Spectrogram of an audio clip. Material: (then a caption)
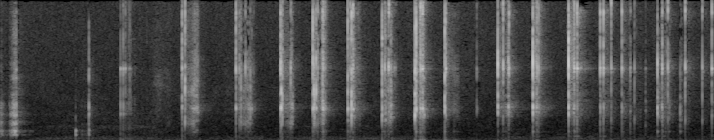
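Glass. Metal paperclips rapidly tap and scrape a small, empty clear glass jar with a dark lid. The result is a quick series of short, sharp, bright clicks and scratchy rasps that stop dead with no ring, plus faint quiet gaps between bursts.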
